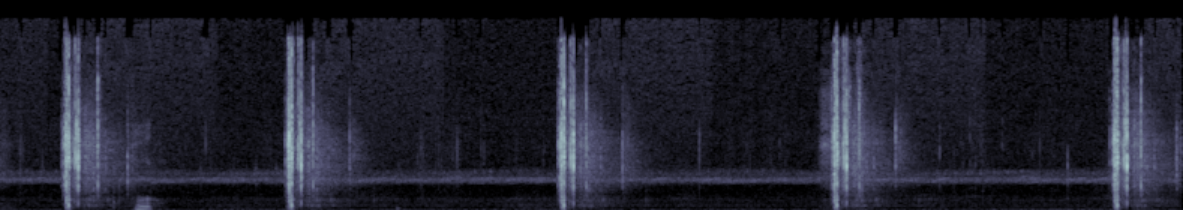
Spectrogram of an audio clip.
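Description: Airsoft gun firing red tracer BBs outdoors, five sharp single shots spaced about two seconds apart, close and crisp against a quiet background.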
